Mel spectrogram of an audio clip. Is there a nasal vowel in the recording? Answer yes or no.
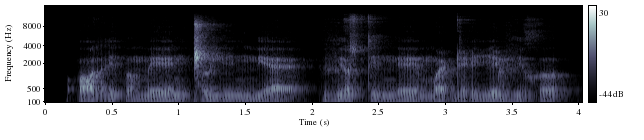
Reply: no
